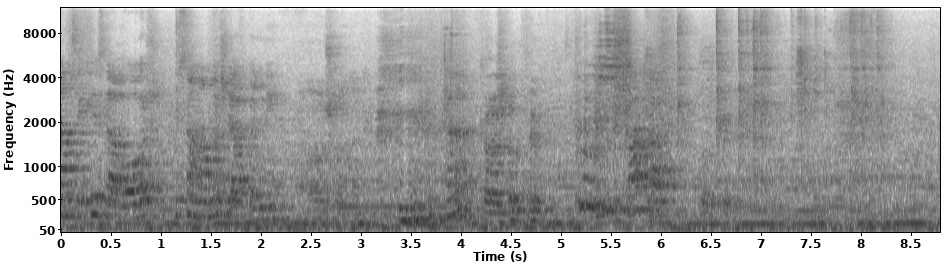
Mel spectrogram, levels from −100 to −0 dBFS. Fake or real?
real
